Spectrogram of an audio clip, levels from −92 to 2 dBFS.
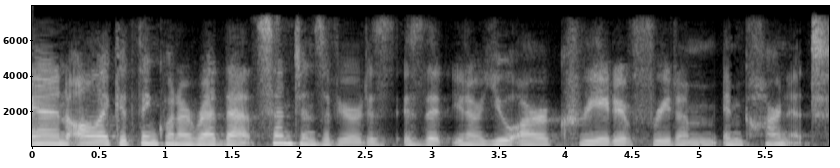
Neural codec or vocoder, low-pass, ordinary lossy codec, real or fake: codec, 16 kHz in and 24 kHz out, 1 kbps, XY-Tokenizer; 7.2 kHz; AAC, 48 kbps; fake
